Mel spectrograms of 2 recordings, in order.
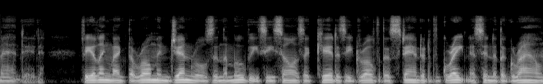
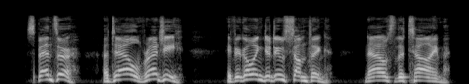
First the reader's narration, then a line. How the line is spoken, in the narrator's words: Nick called out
